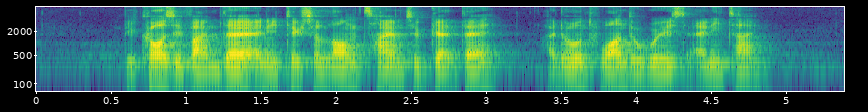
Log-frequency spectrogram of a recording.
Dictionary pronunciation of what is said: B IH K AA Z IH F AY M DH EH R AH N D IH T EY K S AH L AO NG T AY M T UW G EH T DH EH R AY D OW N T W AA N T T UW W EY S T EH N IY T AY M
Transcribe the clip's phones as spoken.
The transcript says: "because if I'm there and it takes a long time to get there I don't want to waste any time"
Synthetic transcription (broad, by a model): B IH K AA S IH F AY M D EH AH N IH T EY K S AH L AO NG T AY M T UW G EH T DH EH AY D OW N T W AA N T T UW W EY S T EH N IY T AY M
